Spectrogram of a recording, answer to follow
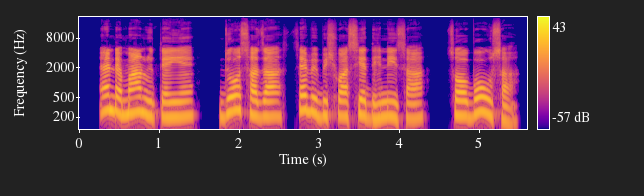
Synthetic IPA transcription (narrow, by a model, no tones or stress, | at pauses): ɛ̃ːɳɖɛmaːɽ̃ɾut̪ɛ̃ːĩjɛ̃ | d͡zoːsɐd͡zaseːbibɪʃwaːsɪjɛd̪ʱiːniisa | sɔboːusa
